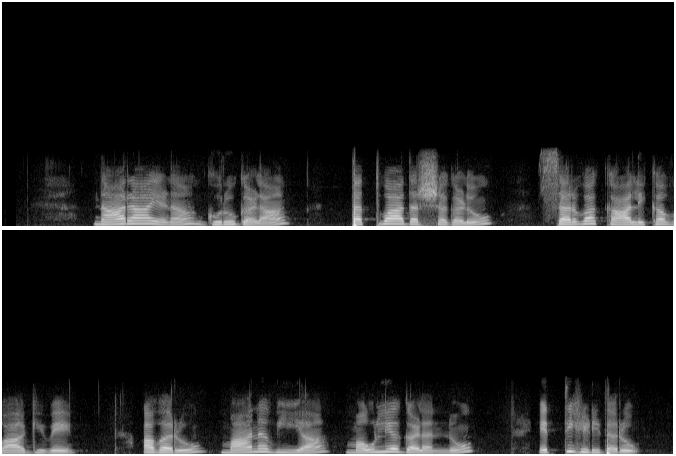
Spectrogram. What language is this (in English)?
Kannada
